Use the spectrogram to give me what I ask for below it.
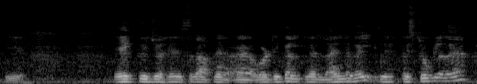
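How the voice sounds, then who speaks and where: A man's voice: medium pitch, a little slow, warm tone, slight background noise. A man teaching a casual whiteboard lesson, patiently repeating points and checking that students follow. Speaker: language teacher.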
